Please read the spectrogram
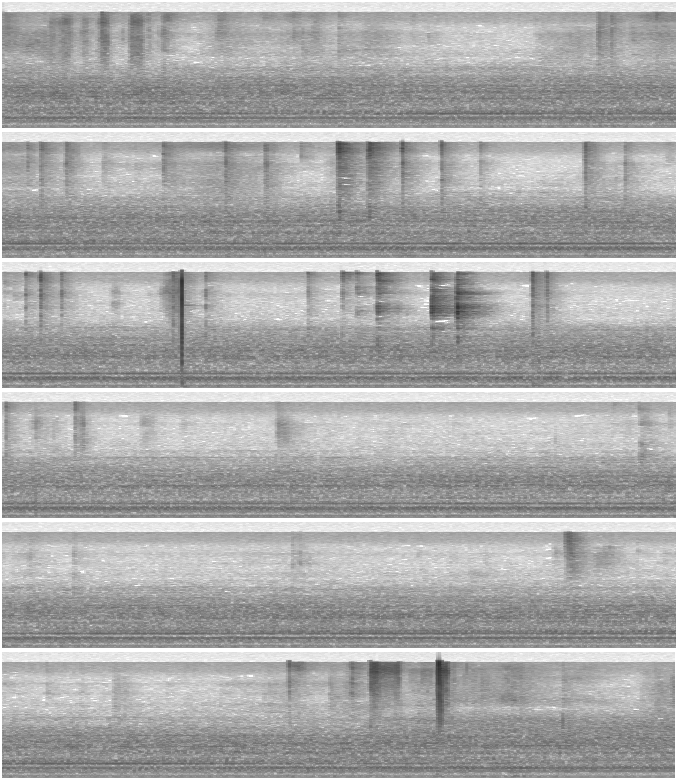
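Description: A steady hum with several held tones, even in level throughout, with scattered faint ticks and one sharp click about ten seconds in.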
